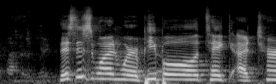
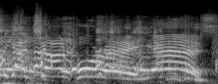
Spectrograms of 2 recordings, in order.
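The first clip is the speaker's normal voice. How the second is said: announcer voice; 9 semitones higher, much slower than usual. Acted. Announcing the phone-a-friend.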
